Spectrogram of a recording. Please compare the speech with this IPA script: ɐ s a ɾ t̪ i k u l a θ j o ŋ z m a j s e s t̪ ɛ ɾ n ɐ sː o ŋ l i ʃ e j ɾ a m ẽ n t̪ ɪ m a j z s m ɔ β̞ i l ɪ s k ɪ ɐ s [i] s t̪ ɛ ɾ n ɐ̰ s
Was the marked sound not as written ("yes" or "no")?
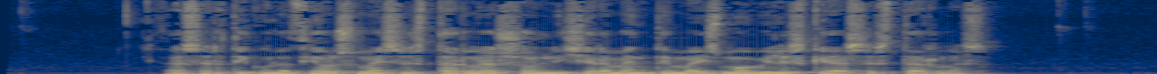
yes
